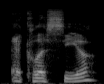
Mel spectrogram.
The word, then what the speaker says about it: ekklesia: So here's what happened: is the Greek word for church or community is ekklesia.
